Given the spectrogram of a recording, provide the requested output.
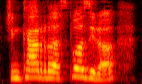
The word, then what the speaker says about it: Giancarlo Esposito: But I thought that they bungled our last stuff with, and I'm going to say his name right now that I know I've been saying it wrong for 10 years, Giancarlo Esposito.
